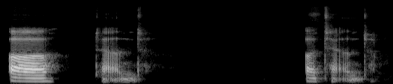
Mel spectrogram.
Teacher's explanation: in attend, the AT is unstressed and it has a reduced vowel, schwa. So it really sounds like attend, attend.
